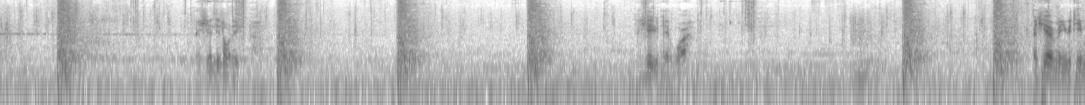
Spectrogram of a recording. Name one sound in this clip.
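Gunshots ring out sharply, one every second or two.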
